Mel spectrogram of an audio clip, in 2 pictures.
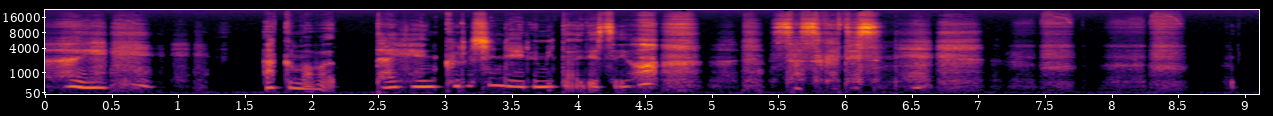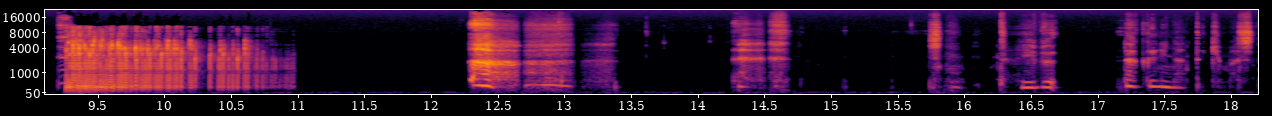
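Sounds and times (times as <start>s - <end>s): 
speech: 0.2s - 0.9s, 1.6s - 6.8s, 16.4s - 18.1s
long loud raspy fart from a young woman: 9.2s - 11.0s
strained sigh-like vocal burst: 9.2s - 11.0s.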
